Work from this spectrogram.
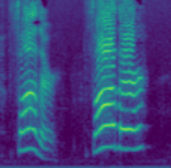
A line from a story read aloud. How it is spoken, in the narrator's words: I yelled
